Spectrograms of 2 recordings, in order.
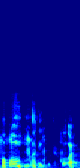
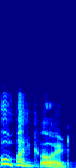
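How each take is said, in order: First: It is said in a normal voice. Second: It is said in a Mrs. Howell impression.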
